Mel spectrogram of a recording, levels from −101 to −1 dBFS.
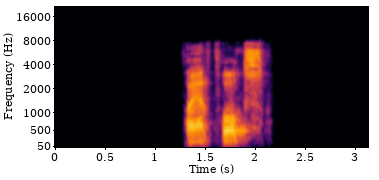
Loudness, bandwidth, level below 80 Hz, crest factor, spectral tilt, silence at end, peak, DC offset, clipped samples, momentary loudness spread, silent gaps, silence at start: -16 LUFS; 8 kHz; -70 dBFS; 20 dB; -1 dB/octave; 1.05 s; -2 dBFS; under 0.1%; under 0.1%; 6 LU; none; 1.3 s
